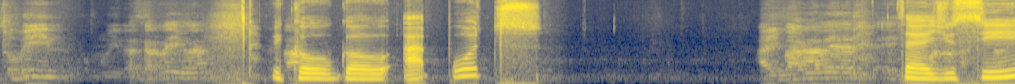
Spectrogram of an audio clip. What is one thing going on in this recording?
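A middle-aged man speaks into a handheld microphone with animation, in pauses.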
